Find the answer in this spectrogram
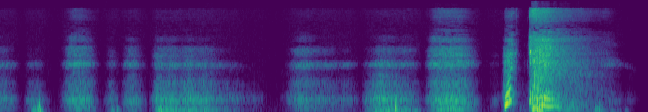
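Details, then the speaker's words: Person with a wet cold, feeling very ill: repeated snorting breaths build to a forceful wet sneeze with heavy spray, with noisy nasal breathing; nose dripping, face and legs wet. "It's gone everywhere. [snorts] Legs are covered. [snorts] Face is wet. Nose is dripping."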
